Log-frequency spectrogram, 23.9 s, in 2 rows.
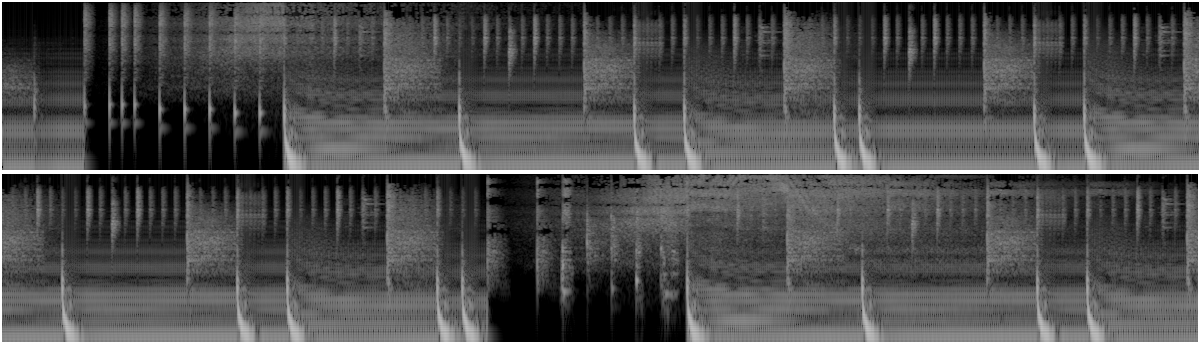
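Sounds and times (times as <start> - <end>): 
bass: 0.0 - 0.9, 2.8 - 16.8, 18.8 - 23.9
drums: 0.0 - 23.9
sound effects: 18.7 - 23.3.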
